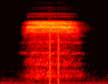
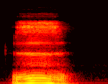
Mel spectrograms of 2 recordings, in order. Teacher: s is voiceless and Z is voiced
